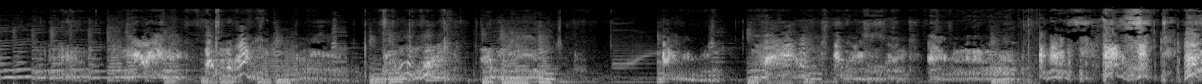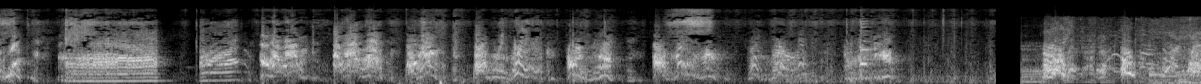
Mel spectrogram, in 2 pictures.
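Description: Puppy barking and growling while tussling with a goose, over background music.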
